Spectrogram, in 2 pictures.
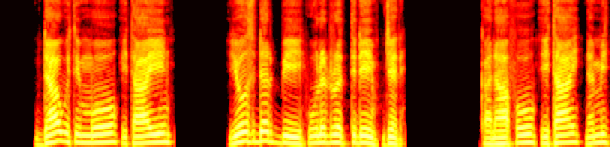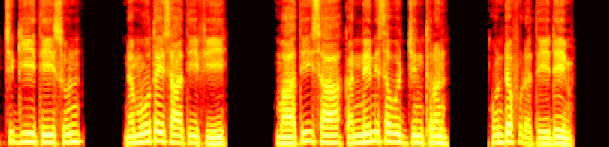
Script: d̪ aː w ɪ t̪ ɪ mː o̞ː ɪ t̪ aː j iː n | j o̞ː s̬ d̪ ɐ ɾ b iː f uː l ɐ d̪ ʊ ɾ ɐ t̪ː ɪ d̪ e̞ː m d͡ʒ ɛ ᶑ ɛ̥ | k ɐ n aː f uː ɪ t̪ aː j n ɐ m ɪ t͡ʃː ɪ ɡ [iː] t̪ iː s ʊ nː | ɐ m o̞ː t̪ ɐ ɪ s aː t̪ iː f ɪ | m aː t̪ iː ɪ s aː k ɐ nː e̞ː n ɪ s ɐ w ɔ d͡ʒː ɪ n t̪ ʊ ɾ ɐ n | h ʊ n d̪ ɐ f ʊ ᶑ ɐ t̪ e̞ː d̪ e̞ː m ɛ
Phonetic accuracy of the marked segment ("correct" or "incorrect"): correct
